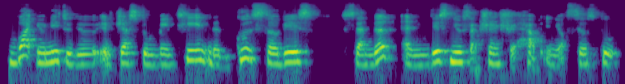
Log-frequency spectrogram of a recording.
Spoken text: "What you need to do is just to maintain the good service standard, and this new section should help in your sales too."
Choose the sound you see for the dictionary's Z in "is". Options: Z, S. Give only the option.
S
